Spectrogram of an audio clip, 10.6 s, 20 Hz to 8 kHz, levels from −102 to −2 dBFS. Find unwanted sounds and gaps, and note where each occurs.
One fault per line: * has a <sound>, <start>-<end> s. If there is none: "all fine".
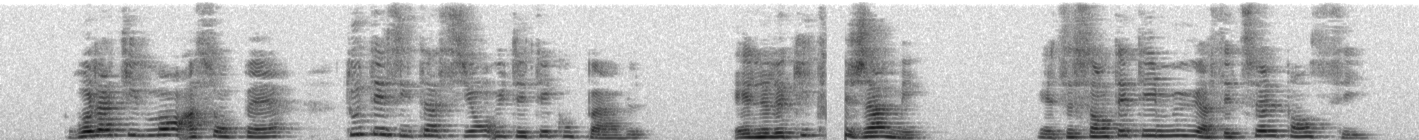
* has a dropout, 6.2-6.3 s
